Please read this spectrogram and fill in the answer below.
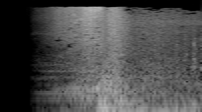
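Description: Channel-logo intro sound effect: a whoosh swells in from silence and peaks about a second in, where a deep bass rumble starts and carries on under it.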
